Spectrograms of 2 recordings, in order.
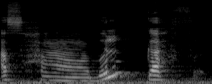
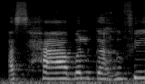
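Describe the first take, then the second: First: The last word stops on the final consonant. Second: The last word ends with a short 'i' vowel. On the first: The speaker calls it right. "കഹ്ഫ് അസ്ഹാബുൽ കഹ്ഫ്" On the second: The speaker calls it wrong. "അസ്ഹാബുൽ കഹ്ഫി എന്ന് പറയരുത്"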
